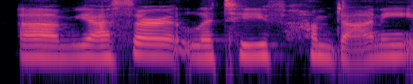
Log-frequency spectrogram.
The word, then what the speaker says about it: Yasser Latif Hamdani: marriage, your husband, who is a public figure, Yasser Latif Hamdani. Am I pronouncing his name correct?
